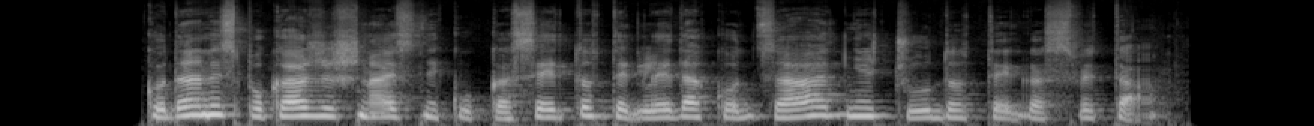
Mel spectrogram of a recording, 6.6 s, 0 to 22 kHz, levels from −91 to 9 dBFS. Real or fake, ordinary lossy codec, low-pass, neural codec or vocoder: fake; none; none; vocoder, 44.1 kHz, 128 mel bands every 256 samples, BigVGAN v2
